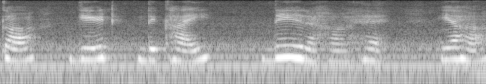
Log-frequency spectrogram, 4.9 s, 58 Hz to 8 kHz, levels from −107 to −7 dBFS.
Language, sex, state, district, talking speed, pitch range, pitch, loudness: Hindi, female, Madhya Pradesh, Dhar, 85 wpm, 220-250 Hz, 235 Hz, -16 LUFS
